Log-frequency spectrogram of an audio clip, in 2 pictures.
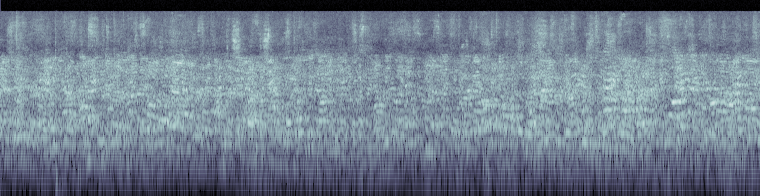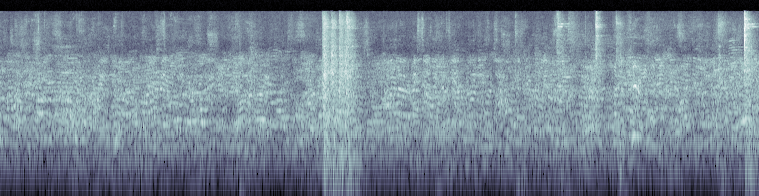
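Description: Many people chatting at once in a large hall, a steady mingle of overlapping conversations with no single voice standing out. A single thump sounds about three-quarters of the way through.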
